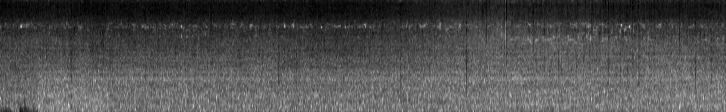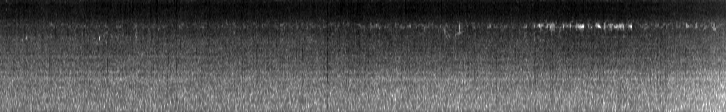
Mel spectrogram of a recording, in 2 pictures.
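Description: Scallops searing in garlic butter in a hot pan give a steady, even sizzle that runs without a break from start to finish, with a brief louder crackle right at the opening and no voices.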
